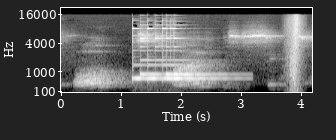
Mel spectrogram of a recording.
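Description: An electronic chime, like a phone ringtone, starts suddenly about a second in with two steady pitches and a quick repeating pattern, and sounds for about two seconds over low talk. A single sharp knock comes just before the end.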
